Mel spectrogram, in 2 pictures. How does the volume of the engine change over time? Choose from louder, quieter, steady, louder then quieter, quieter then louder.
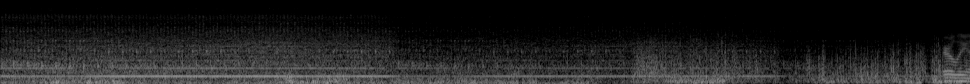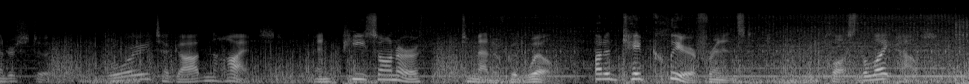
quieter then louder.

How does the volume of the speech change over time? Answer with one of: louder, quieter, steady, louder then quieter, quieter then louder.
louder.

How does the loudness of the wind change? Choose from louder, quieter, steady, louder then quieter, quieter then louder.
louder.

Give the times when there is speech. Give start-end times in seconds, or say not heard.
9.4-19.0.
